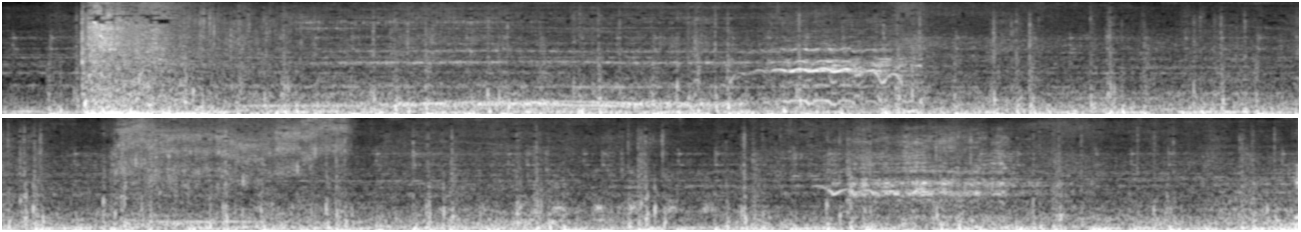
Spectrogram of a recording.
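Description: A horse gallops with steady clip-clop hoofbeats in Minecraft: Story Mode, with a couple of whinnies and neighs over a rumbling chase, fairly close and continuous.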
